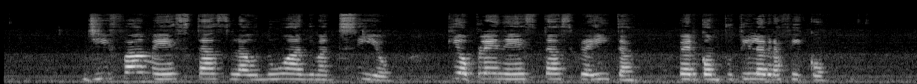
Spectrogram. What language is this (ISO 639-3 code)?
epo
